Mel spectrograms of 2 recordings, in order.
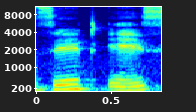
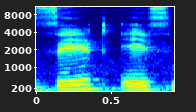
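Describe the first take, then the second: No difference in how they are said.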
